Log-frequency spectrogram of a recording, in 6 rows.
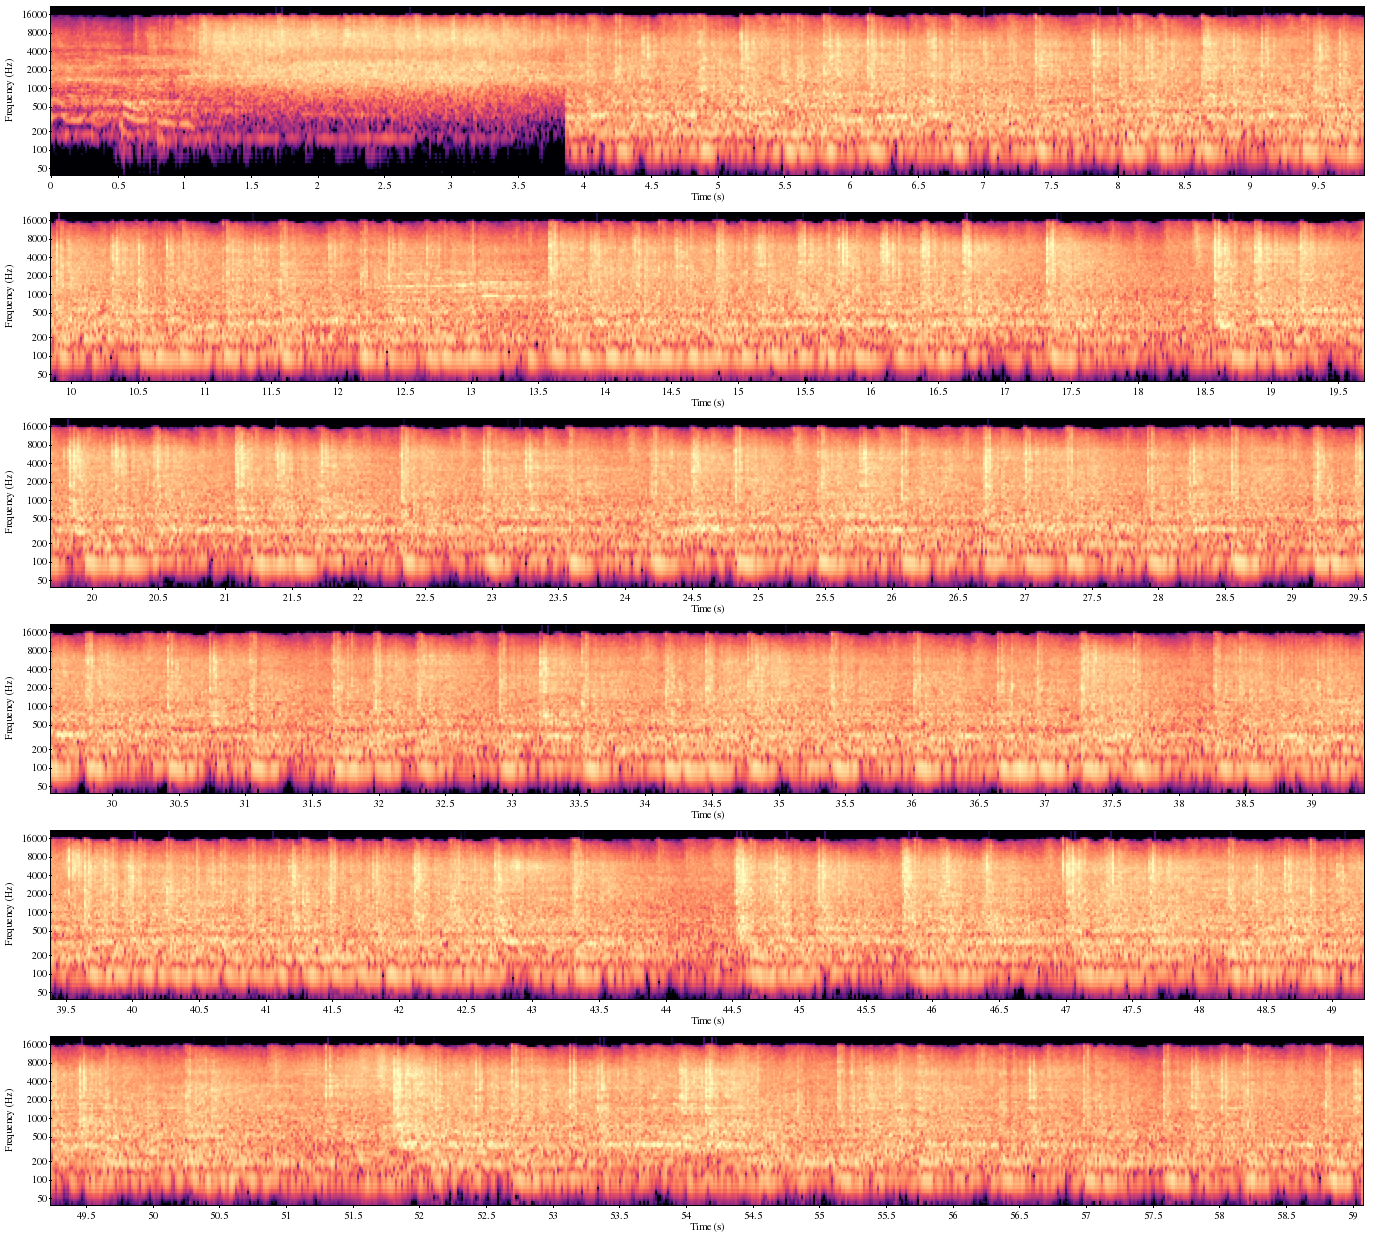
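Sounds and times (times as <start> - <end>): talking drums playing: 0.0 - 59.0
large drum beating: 3.8 - 59.0.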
